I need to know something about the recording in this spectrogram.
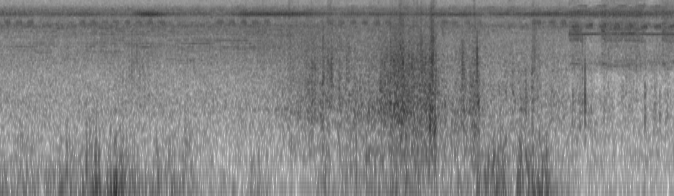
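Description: A tarp flaps and rustles in the wind.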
